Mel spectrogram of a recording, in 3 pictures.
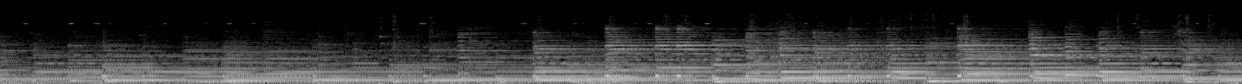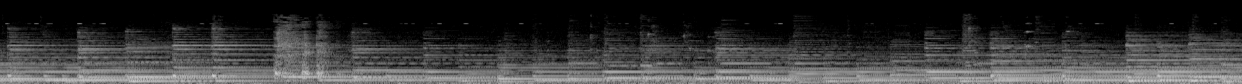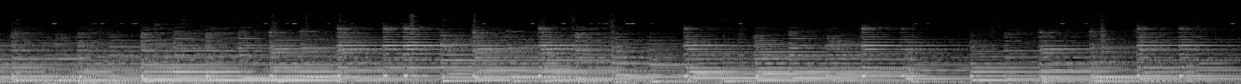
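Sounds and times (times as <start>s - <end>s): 
guitar: 0.0s - 37.2s
piano: 0.0s - 37.2s.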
